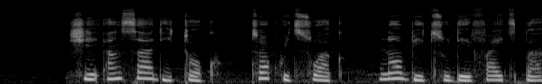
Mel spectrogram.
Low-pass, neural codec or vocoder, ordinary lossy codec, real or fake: 14.4 kHz; vocoder, 44.1 kHz, 128 mel bands every 512 samples, BigVGAN v2; none; fake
